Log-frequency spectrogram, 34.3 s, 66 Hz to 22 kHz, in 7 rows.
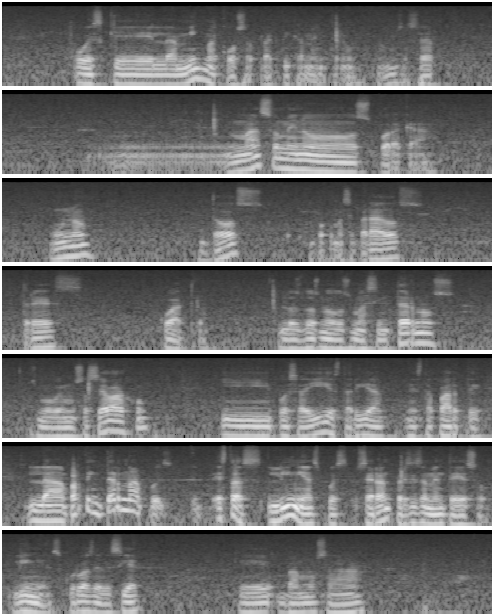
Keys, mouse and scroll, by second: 1.5-2.0 ctrl+scroll down 2, 2.4-3.5 ctrl+drag, 4.4-6.4 ctrl+middle drag, 9.7 click, 11.5 click, 14.5 click, 15.8 click, 17.1 click, 18.1 shift+click, 19.0-20.6 drag, 20.8 ctrl+scroll down 1, 21.9 ctrl+click, 28.0 click, 28.8-29.3 ctrl+scroll down 1, 31.4 click, 33.7-34.3 drag.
